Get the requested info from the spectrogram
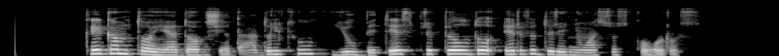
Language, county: Lithuanian, Marijampolė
